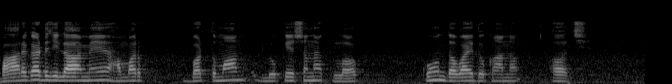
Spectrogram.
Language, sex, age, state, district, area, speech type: Maithili, male, 45-60, Bihar, Madhubani, rural, read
